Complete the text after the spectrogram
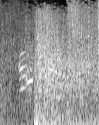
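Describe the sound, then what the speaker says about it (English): A single heavy anti-tank gun shot booms close and loud in a World War II video game battle, its thud and rumble rolling on under the game's background noise. "takes an AT gun shot right to the foot"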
